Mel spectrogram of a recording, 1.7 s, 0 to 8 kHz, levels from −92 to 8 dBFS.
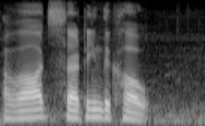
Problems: background sounds at intervals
